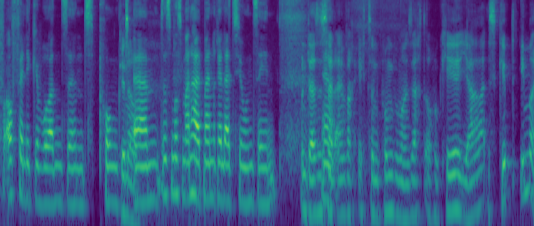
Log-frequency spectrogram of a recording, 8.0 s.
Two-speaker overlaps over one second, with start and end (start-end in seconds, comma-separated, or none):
none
